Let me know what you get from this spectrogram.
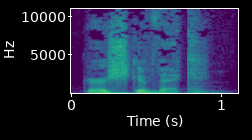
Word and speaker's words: Gershkovich: Gershkovich.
